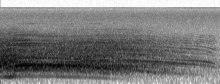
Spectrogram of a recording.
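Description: A man's voice holding one long call that slowly falls in pitch and fades over about a second and a half.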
